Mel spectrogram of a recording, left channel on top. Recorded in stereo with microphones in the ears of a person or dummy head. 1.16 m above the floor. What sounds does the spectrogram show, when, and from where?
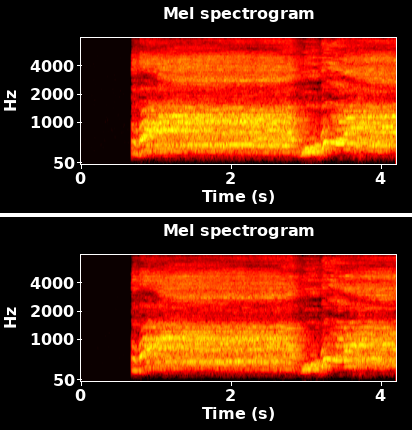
0.7 s a scream: 15° left (ahead or behind), 0.8 m; by 4.2 s 70° left (ahead or behind), 2 m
